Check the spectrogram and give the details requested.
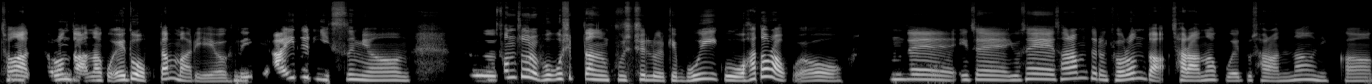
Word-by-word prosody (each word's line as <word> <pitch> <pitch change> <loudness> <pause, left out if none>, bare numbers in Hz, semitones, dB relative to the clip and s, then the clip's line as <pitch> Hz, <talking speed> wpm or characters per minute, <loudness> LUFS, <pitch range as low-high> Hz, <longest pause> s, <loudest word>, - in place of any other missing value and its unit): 저는 210 0 +4
아직 190 - +4 0.2
결혼도 220 0 +2
안 160 +4 0
하고 190 0 0
애도 210 +5 +6
없단 250 +8 +2
말이에요. 150 -4 -4
근데 170 +2 -5
이게 180 - -5 0.2
아이들이 320 - +2
있으면 195 -3 -3 0.6
그 410 -2 +2
선조를 325 - +3
보고 225 +4 +1
싶다는 235 -4 +2
구실로 205 0 -3
이렇게 180 +1 -4
모이고 200 0 +1
하더라고요. 185 - +1 0.5
근데 230 -4 -2
이제 215 -2 -3
요새 240 +2 -1
사람들은 260 -3 -1
결혼도 230 +5 0
아 - - +2
잘 190 -3 +3
안 180 +2 +3
하고 205 -5 -5
애도 180 +3 -10
잘 180 -2 -5
안 170 +3 -7
낳으니까 175 -6 -6
210 Hz, 340 characters per minute, -22 LUFS, 185-240 Hz, 0.6 s, 애도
